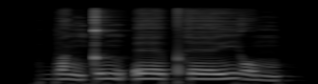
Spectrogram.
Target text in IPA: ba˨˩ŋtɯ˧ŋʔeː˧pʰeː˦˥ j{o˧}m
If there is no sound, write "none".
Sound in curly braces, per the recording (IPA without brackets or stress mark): o˧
